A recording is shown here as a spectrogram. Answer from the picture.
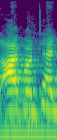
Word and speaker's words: iPhone X: as the iPhone X it is spelled iPhone X pronounced iphone 10 you guys I am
